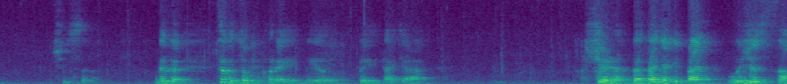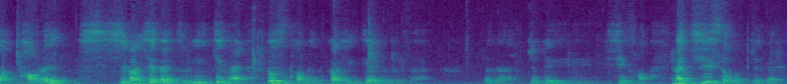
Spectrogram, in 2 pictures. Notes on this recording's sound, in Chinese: “复兴论坛”是由复旦大学、中国科技大学、同济大学、兴全基金合作的高端学术文化论坛。本音频是由“复兴论坛”系列讲座录音整理而成。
